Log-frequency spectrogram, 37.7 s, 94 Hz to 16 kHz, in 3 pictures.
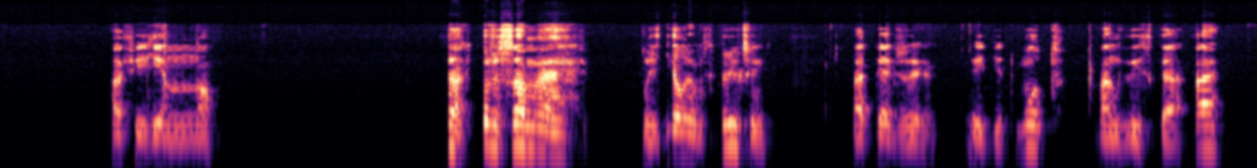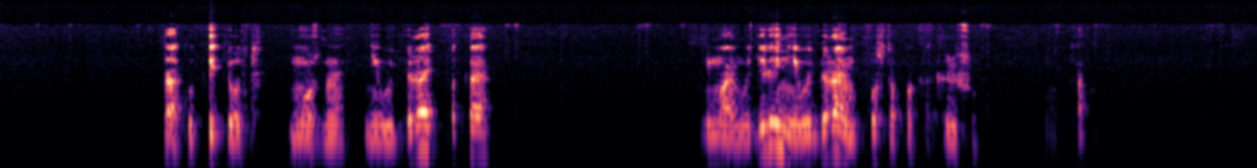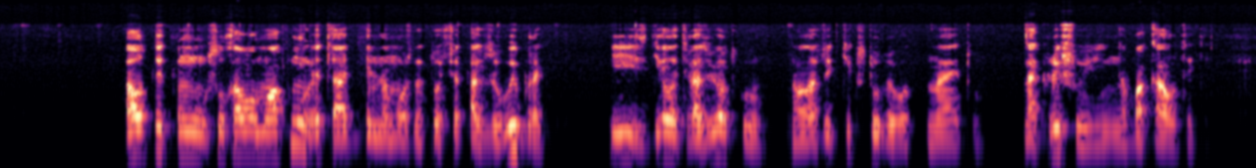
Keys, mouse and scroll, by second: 2.7 shift+middle click, 4.6-5.3 scroll up 1, 5.3-5.7 scroll up 1, 6.9 click, 8.3 click, 11.2 a, 12.5 middle click, 13.3 shift+middle click, 15.5 shift+click, 16.8 middle click, 17.7 shift+click, 19.0 click, 19.4 middle click, 21.3 click, 22.3 shift+click, 23.1 shift+click, 23.6 middle click, 24.7 shift+click, 25.7 middle click, 27.1 middle click, 28.2 shift+click, 28.8 middle click, 30.1 middle click, 31.6 middle click, 33.1 middle click.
